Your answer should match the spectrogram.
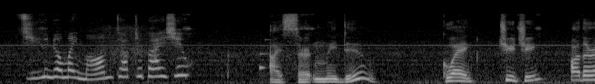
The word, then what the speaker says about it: Baizhu: snake oh are you Uncle baiju that's how you say his name and goodbye to you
